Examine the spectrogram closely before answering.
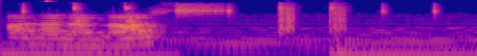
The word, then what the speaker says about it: ananas: pineapple in French so again here you see the liaison effect which basically joins the two words and makes it ananas next we have our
